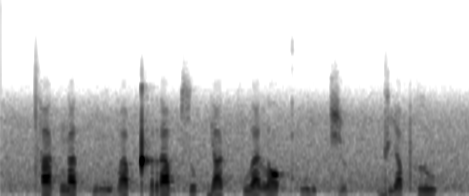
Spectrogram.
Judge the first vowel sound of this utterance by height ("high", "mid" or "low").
low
